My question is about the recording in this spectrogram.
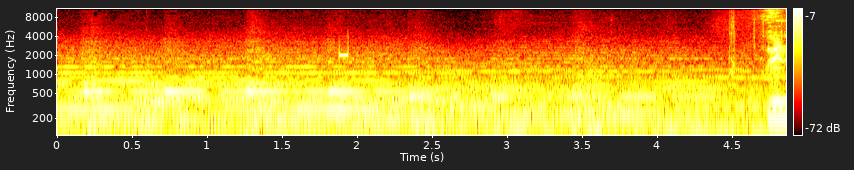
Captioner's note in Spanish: Suena el teléfono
